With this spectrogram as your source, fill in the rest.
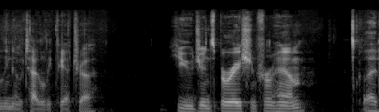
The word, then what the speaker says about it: Tagliapietra: Um like Lino who came here from there and big big name Lino Tagliapietra. Huge inspiration from him. Glad he said that cuz I I always mispronounce that. Tagliapietra, yeah.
